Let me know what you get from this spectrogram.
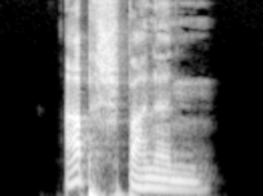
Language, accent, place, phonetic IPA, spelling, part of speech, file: German, Germany, Berlin, [ˈapˌʃpanən], Abspannen, noun, De-Abspannen.ogg
- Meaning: dative plural of Abspann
